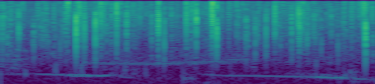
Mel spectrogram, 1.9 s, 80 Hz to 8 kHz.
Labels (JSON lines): {"label": "biophony", "recorder": "SoundTrap 300"}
